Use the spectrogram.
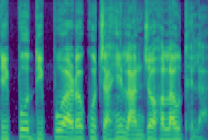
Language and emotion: Odia, neutral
